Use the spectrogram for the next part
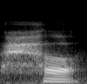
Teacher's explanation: गले का जो दरमियाना हिस्सा है इससे हम हा निकालते हैं। पहले सांस को स्टोर करें, फिर हल्का सा बाहर निकालें।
